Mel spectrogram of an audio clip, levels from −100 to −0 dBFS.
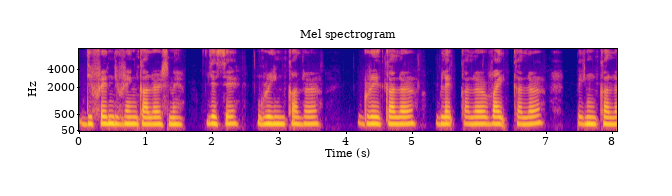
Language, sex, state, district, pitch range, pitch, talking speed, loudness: Hindi, female, Arunachal Pradesh, Papum Pare, 205-210 Hz, 205 Hz, 120 wpm, -17 LUFS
